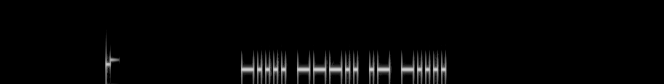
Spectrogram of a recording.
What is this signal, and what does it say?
Morse code, heard as a keyed tone, about 30 wpm, 700 Hz. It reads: 68A6
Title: Common Cut Numbers - 4-Digit 30wpm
